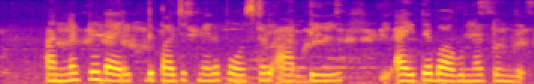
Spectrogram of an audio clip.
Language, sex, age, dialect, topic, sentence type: Telugu, female, 18-24, Utterandhra, banking, statement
